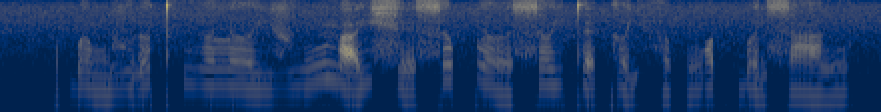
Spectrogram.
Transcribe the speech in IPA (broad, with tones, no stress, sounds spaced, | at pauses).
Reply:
ɓ ə˧˩ m v ɨ̰˧˥ ə̯ t̪ʰ i˧ ə̯ l əː˨˩ j v i˨˦ ŋ m a̰˧˥ j x ḛ˧˨ s ə˦˥ p̚ l əː˧˩ s ə˧ j t̪ ɛ̰˧˨ k ə̰˧˨ j h ə˨˩ p̚ ŋ ɔ˦˥ t̚ ɓ ə̰˧˨ j s a˧˩˨ ŋ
